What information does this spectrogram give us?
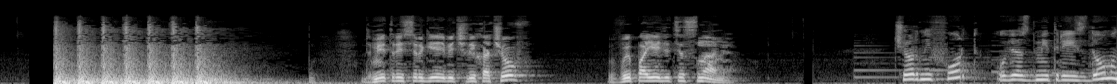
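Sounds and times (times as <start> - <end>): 
loud knock on apartment door: 0.5 - 3.0
speech: 3.7 - 5.4, 6.1 - 7.4, 9.0 - 11.1.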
